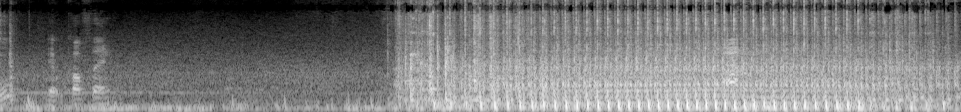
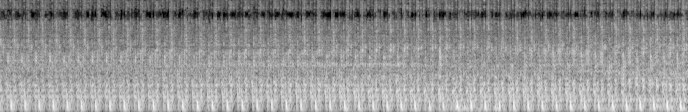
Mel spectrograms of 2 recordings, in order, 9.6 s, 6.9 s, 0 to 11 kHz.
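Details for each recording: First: 1972 Hayterette mower, very worn after hundreds of hours cutting a paddock last year, cold start after sitting six to seven months with fresh fuel topped onto old fuel: weak pull-cord tugs, then fires into a fast, uneven putter; hard starting. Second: Very worn 1972 Hayterette mower, hundreds of hours last year, cold start after six-seven months stored on old fuel topped with fresh: strong, regular putter at steady fast pace, no stumbles or dropouts; hard to start but runs strong once going.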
